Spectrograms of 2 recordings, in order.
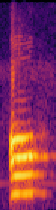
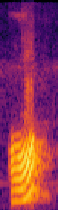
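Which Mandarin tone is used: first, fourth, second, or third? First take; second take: first; second. First: It is said with the first tone. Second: It is said with the second tone. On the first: "the first one like O" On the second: "the second tongue will be O"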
